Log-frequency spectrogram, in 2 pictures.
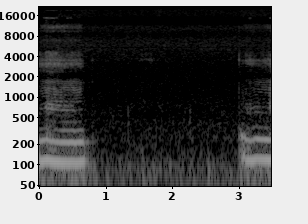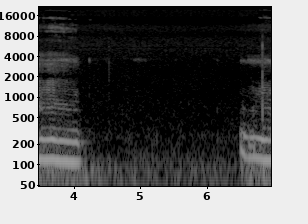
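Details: Sleeping female who did not wake even after a sneeze gives regular low, droning snores about every three seconds, roughly 18 a minute; snoring.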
